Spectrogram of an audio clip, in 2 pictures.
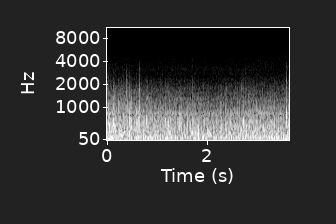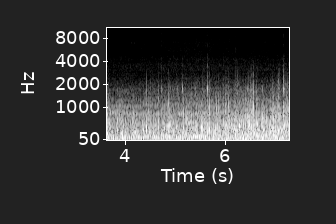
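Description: Steady wind rumbling against the microphone, with a few faint clicks.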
